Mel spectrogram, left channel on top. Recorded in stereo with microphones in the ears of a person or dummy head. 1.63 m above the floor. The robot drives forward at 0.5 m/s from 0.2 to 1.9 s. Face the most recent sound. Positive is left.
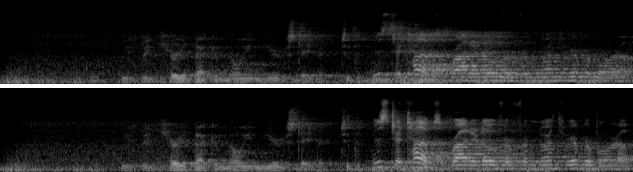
turn(degrees=-85)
